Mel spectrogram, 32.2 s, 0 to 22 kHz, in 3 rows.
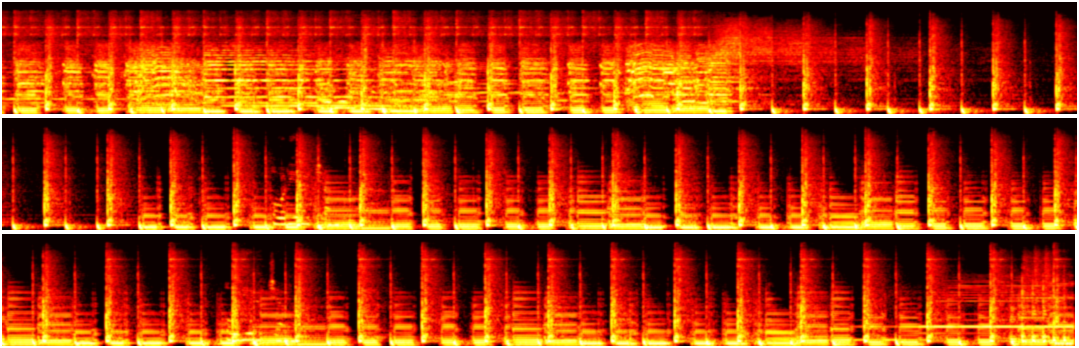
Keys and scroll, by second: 16.5 space, 17.3 space, 20.7 space, 22.0 super+z, 24.1 shift+super+z.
